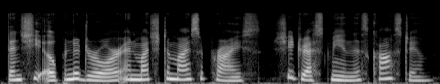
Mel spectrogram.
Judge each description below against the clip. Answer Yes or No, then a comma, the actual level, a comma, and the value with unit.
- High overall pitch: Yes, high, 215 Hz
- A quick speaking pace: Yes, fast, 220 wpm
